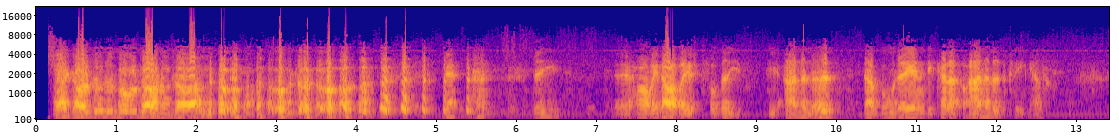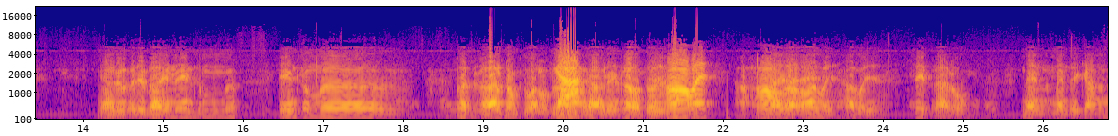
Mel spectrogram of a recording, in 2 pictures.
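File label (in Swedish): Lilla Harrie Skåne, Svenska sagor dialekter; Folkminnen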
